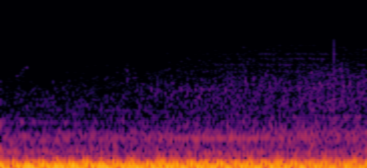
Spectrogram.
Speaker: Sounding pretty sweet. Bit of steam coming off the front end.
